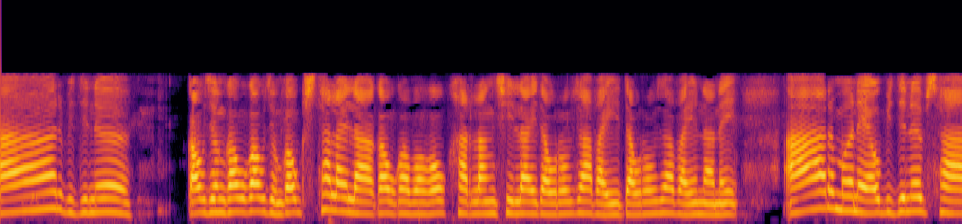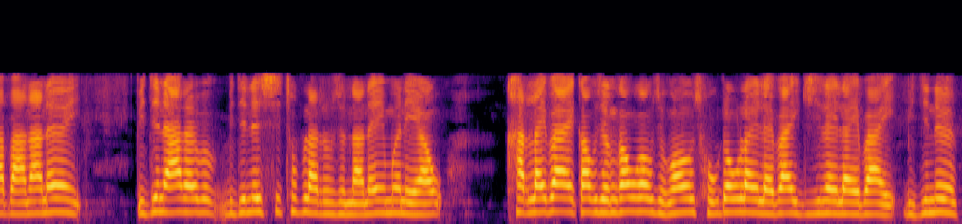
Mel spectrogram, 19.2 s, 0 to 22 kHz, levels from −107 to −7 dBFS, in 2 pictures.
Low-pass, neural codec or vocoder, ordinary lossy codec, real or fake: 5.4 kHz; none; MP3, 32 kbps; real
